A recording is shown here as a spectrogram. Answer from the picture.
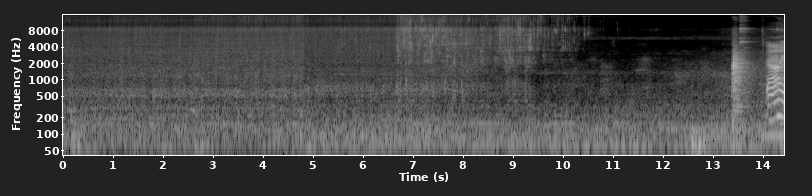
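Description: Coconut water poured from a fresh green coconut into a wok of braising duck pieces, a louder splashing pour for a few seconds around the middle over a steady low sizzle. A single sharp knock near the end.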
